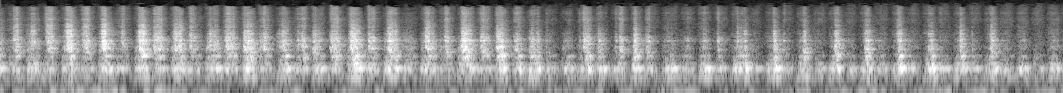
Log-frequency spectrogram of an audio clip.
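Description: A pointed wooden stylus scratches a flat, solid, black-coated scratch-art paper card resting on a table. Quick, fairly uneven rasping strokes repeat steadily, about three per second, for the whole clip. Each stroke is dry and scratchy with a midrange tone and fades quickly.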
